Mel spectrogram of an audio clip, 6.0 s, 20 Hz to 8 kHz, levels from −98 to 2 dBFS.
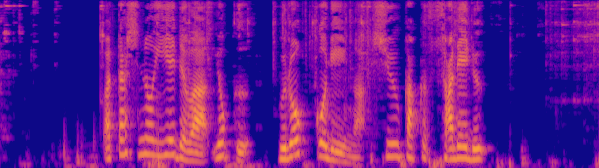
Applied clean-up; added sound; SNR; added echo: classical method Wiener filter.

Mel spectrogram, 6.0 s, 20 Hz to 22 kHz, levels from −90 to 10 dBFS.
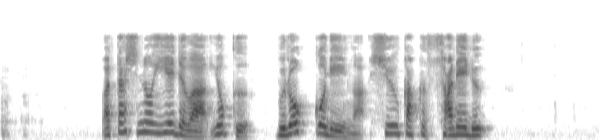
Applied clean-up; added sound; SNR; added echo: none; none; none; none.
